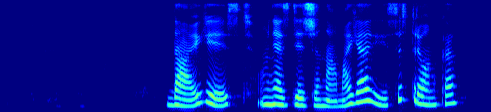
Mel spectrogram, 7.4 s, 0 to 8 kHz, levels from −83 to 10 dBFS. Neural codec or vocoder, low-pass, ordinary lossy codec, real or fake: none; 7.2 kHz; none; real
